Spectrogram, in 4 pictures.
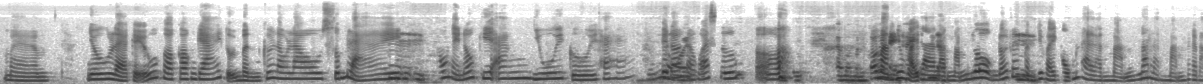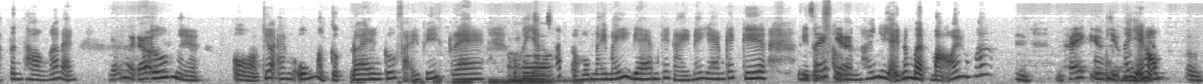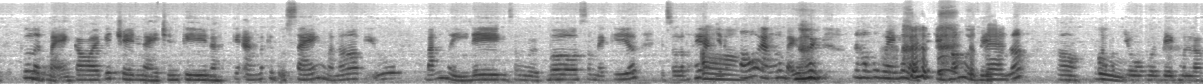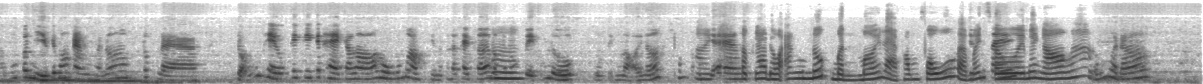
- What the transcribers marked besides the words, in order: tapping; static; distorted speech; laughing while speaking: "ờ"; mechanical hum; in English: "trend"; in English: "trend"; laughing while speaking: "ơi"; laugh; other street noise
- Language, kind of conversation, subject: Vietnamese, podcast, Bạn có mẹo nào để ăn uống lành mạnh mà vẫn dễ áp dụng hằng ngày không?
